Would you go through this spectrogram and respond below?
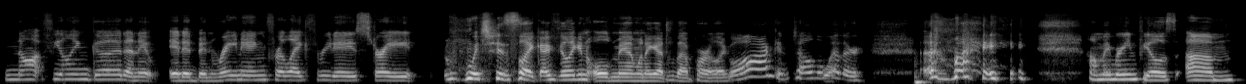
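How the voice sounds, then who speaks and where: A woman's voice: medium pitch, measured pace. A young woman answering questions as a guest performer in a casual Q&A, candid and self-deprecating, often laughing through her words. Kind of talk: casual audience Q&A.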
